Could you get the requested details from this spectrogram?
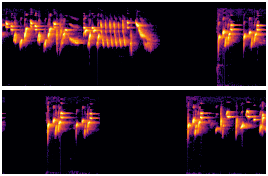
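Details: Balkan goldfinch, Carduelis carduelis balcanica, singing a competition-standard song used for training birds: a long, rapid, tinkling twitter with bright metallic notes, then three shorter bursts broken by clean silences.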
